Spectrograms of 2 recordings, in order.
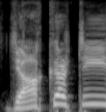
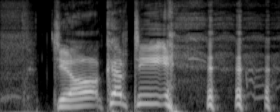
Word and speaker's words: Docherty: I wasn't certain if it was Docherty or Doughty or Doherty or Doherty. I don't know, but now I know it's Docherty, so I shall endeavour to say it properly like that from now on.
